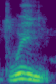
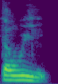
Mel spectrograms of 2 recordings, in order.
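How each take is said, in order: First: It is said with the Tunisian Arabic pronunciation. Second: It is said with the Syrian Arabic pronunciation. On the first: "en dialecte tunisien, tu dis Twil" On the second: "en arabe syrien, tu dis Tawil"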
